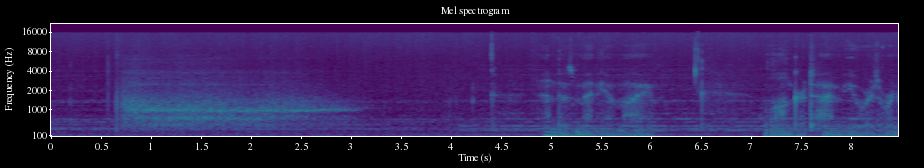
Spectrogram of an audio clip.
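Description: A long, deep breath out, starting about a second in and lasting about two seconds, over a soft, steady synth pad. Low, murmured voice sounds follow near the middle and again near the end.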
